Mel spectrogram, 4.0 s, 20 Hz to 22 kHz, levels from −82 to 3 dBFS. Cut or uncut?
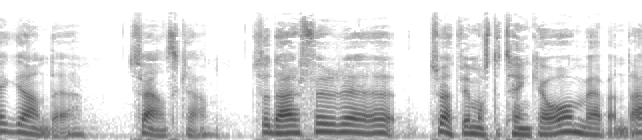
uncut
